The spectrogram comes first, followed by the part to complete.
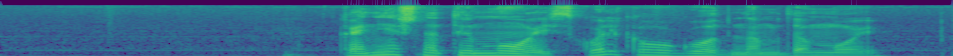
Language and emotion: Russian, neutral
